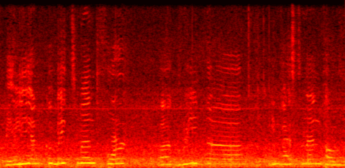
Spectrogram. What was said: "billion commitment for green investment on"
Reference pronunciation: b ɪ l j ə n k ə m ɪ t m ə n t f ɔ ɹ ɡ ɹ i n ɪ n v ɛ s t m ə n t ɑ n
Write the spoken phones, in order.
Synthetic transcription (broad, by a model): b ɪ l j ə n k ə m ɪ t m ə n t f ɔ ɹ ɡ ɹ i n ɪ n v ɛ s t m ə n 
